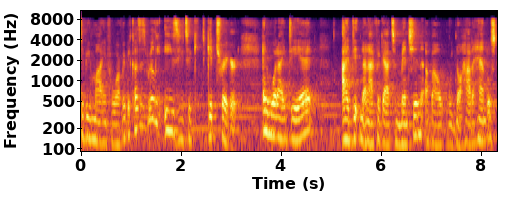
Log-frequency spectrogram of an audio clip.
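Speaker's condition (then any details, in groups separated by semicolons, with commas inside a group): No condition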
